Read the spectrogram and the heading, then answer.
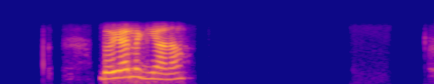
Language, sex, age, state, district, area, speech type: Dogri, female, 18-30, Jammu and Kashmir, Samba, rural, conversation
